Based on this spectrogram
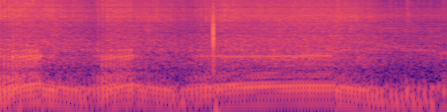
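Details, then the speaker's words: Honda Beat scooter with a rough noise from the CVT, after opening the CVT block and checking and tightening all bolts: steady low drone with slight patter, no grinding or rough rumble; smooth CVT running. "apa pokoknya bebas ya nah ini sudah halus ya"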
